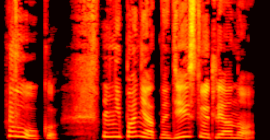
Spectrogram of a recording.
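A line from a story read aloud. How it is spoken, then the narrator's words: Moaning. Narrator (Russian): застонала Цифраль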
